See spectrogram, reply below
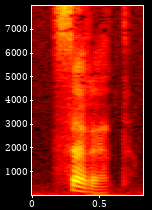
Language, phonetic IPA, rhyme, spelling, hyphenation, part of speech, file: Hungarian, [ˈsɛrɛt], -ɛt, szeret, sze‧ret, verb, Hu-szeret.ogg
- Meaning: 1. to love 2. to like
